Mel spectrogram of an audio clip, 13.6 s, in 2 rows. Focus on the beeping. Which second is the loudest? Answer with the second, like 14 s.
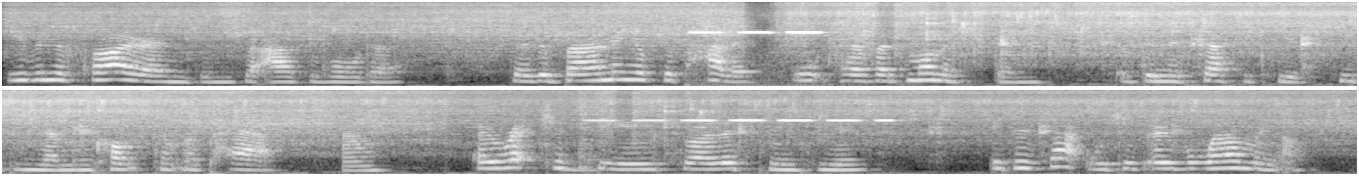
4 s.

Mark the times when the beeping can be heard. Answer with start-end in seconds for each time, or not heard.
3.4-4.1, 9.8-11.2.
